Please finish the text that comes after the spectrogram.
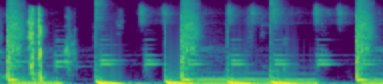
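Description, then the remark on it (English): A beginner-friendly tarot deck modelled on the Rider-Waite is shuffled before a card is pulled, with a series of about six crisp riffling bursts, each with a soft thump, separated by brief pauses. No one speaks. “But let me go ahead and shuffle real quick and pull a card.”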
